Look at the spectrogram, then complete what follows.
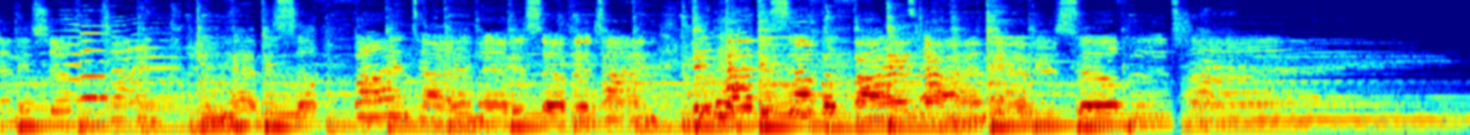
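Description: Bluegrass fiddle and acoustic guitar with women singing in harmony, closing a song. A last guitar strum about nine seconds in rings out and fades away.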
